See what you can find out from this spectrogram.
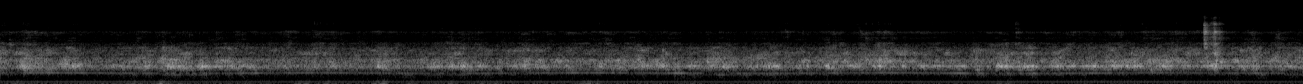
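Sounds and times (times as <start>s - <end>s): faint constant tone: 0.0s - 13.0s
train hum and rumble: 0.0s - 13.0s.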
